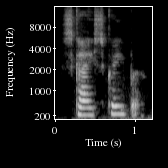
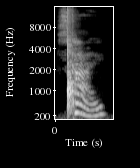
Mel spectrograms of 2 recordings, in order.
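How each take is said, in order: First: Said in the usual way. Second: SKYSCRAPER split into sky, scra, per, louder; syllable by syllable. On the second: Shown as a demonstration. Teacher counting three syllables for pupils, syllable by syllable. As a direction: punch each beat of "Skyscraper" with gaps between. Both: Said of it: "Another three syllables".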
